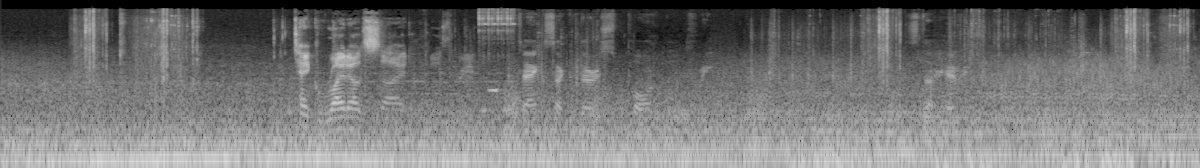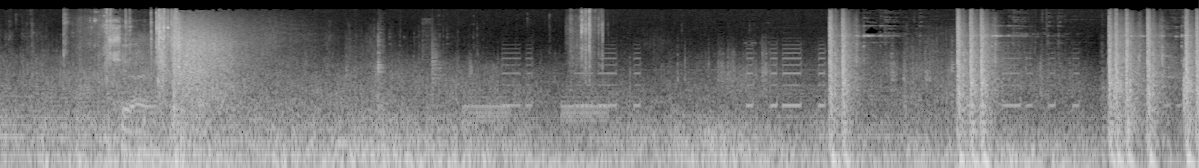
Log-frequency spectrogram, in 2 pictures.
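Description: Gunshots crack now and then, with a short echo.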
